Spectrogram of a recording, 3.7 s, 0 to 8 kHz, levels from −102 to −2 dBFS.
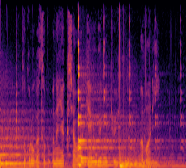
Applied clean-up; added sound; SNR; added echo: none; Keyboard (musical); -4 dB; none.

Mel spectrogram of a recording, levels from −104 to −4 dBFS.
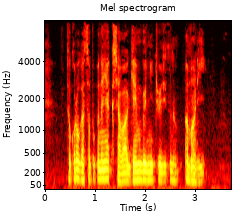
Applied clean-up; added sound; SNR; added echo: none; none; none; none.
